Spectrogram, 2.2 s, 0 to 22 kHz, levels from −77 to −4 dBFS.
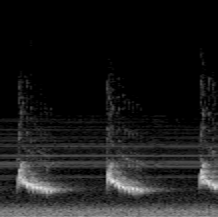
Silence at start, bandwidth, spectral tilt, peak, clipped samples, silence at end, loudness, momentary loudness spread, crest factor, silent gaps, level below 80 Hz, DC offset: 0 s; 16.5 kHz; -2 dB/octave; -4 dBFS; under 0.1%; 0 s; -17 LUFS; 21 LU; 16 dB; none; -40 dBFS; under 0.1%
